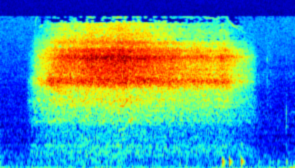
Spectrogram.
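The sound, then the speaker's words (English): A long, deep nasal inhale taken during a guided breathing exercise: a single steady, airy hiss that lasts about three seconds, heard alone with no talk. “We're going to take an inhale through our nose.”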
